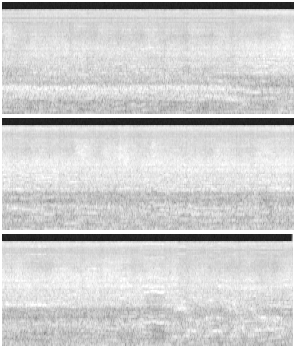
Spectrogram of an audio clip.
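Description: A live metal/hardcore band plays with loud distorted electric guitars, bass and drums. A high note is held over the first three seconds or so.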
